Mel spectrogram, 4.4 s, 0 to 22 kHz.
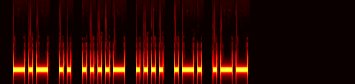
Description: Morse code, heard as a keyed tone, about 25 wpm, 700 Hz. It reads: KI4HRW
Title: USA Call Signs Repeated 3x 25wpm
